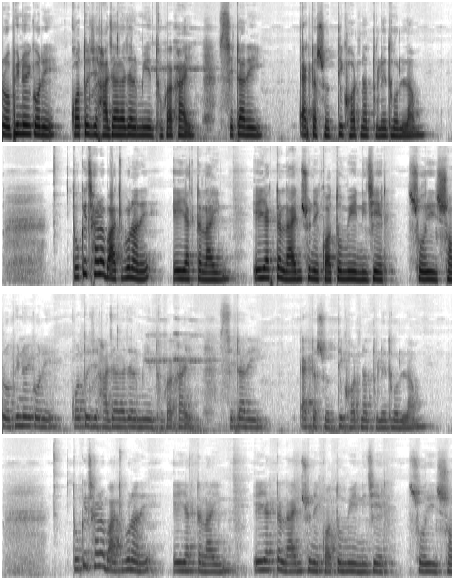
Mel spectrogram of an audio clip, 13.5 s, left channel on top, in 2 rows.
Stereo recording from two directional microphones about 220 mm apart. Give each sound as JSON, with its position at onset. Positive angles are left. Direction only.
{"t": 0.0, "sound": "a woman's voice", "side_deg": 45}
{"t": 6.8, "sound": "a sound", "side_deg": 40}
{"t": 7.7, "sound": "a woman's voice", "side_deg": 40}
